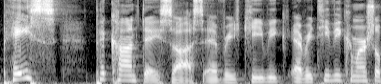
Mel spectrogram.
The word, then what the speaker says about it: Pace: Dad referred to it as pache. He instead of just the simple pronunciation that it was, Dad couldn't accept that it was just that simple. No. It was pache.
